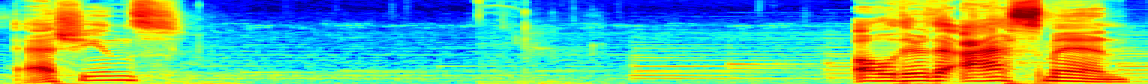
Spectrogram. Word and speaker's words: Ascians: How's that actually pronounced? Ascians? Ascians? Oh, they're the Ass Men. The Ascians!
